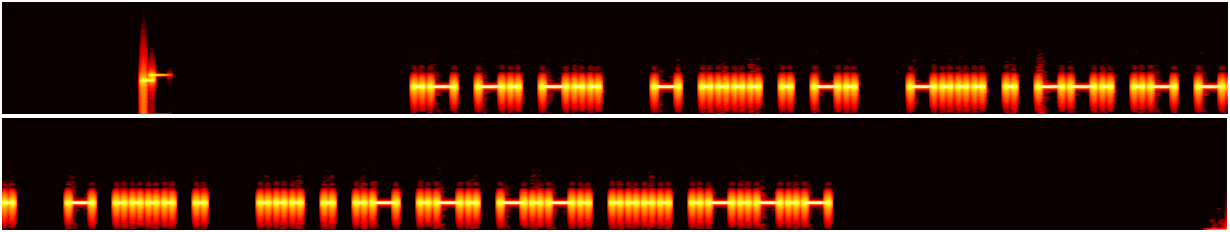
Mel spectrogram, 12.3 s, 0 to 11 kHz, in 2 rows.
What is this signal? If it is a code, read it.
Morse code, heard as a keyed tone, about 30 wpm, 700 Hz. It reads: AND THEN BEGAN THE SEARCH.
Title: Sentences from Top 1000 Words - Review Part 5 - 30wpm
